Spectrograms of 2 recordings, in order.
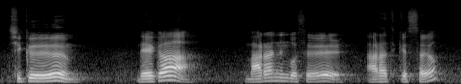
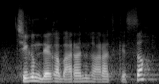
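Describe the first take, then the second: First: It is said with normal pauses between words. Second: It is said with the pauses between words removed.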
